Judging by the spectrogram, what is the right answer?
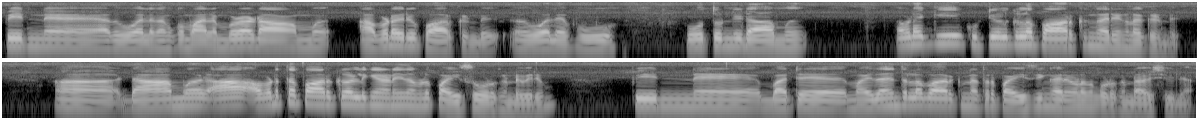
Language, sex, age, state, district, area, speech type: Malayalam, male, 18-30, Kerala, Palakkad, rural, spontaneous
